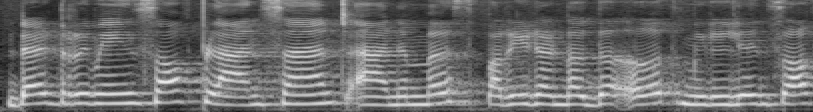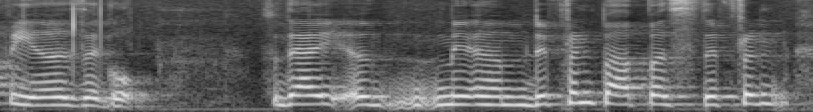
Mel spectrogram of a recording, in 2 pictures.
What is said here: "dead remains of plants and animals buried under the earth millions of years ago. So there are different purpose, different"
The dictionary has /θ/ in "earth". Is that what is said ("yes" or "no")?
no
